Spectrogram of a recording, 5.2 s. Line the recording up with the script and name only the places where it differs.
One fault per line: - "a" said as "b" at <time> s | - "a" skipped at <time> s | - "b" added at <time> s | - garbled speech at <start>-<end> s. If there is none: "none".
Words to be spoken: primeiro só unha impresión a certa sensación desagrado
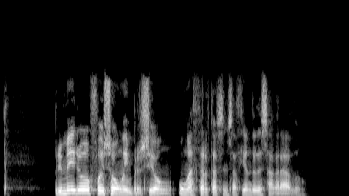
- "foi" added at 1.4 s
- "a" said as "unha" at 2.8 s
- "de" added at 3.8 s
